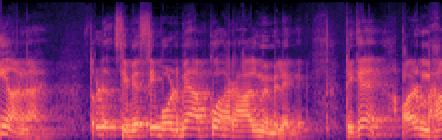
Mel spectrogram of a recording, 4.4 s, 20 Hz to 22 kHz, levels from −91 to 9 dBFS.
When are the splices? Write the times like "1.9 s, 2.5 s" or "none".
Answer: 1.0 s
